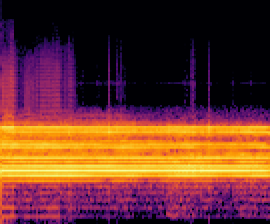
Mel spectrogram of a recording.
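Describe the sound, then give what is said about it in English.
A basketball game buzzer at a game between Morristown and the Golden Knights blares in one long, loud, unbroken blast, a harsh steady tone with a dense stack of harmonics that holds for nearly three seconds. “I just wait for that buzzer, man.”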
